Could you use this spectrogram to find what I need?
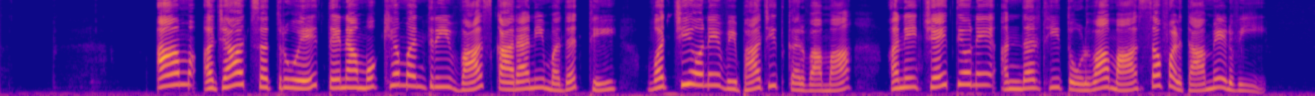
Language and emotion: Gujarati, neutral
